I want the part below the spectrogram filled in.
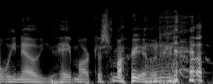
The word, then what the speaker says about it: Mariota: Marcus Mariota. – It's so funny how everyone's taking these quarterback rankings so personally. – At least I pronounce his name correctly.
